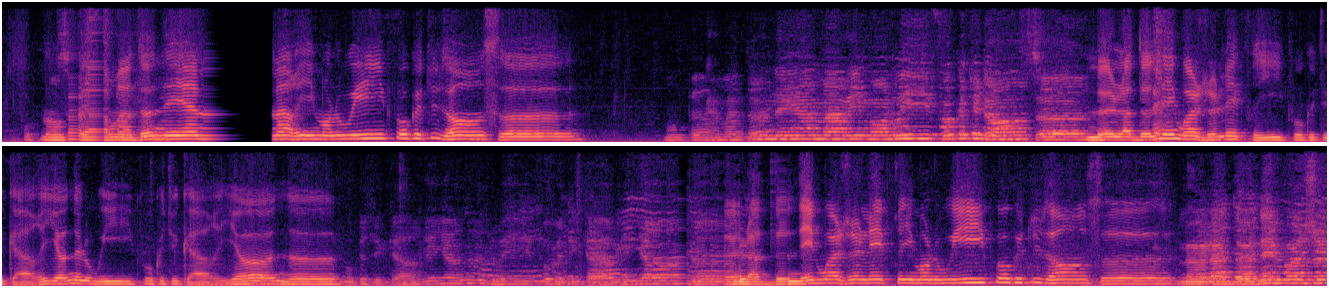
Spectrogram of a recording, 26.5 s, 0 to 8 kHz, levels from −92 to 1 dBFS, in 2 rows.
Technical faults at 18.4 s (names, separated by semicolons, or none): repeated packet loss (robotic sound)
